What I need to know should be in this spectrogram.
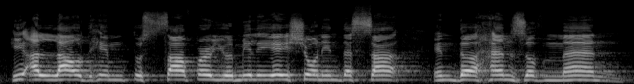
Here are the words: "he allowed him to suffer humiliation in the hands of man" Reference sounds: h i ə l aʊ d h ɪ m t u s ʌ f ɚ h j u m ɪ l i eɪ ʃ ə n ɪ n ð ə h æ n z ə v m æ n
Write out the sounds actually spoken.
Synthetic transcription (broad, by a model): h i ə l aʊ d h ɪ m t u s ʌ f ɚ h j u m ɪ l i eɪ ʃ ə n ɪ n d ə h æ n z ə v m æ n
